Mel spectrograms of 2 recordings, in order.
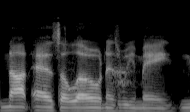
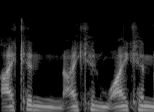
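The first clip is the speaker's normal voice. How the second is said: stuttering and stammering, higher pitch, slower pace; 3 semitones higher than usual. Describing what their character can wear and wield, stuttering. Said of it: "I'm stuttering a lot".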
